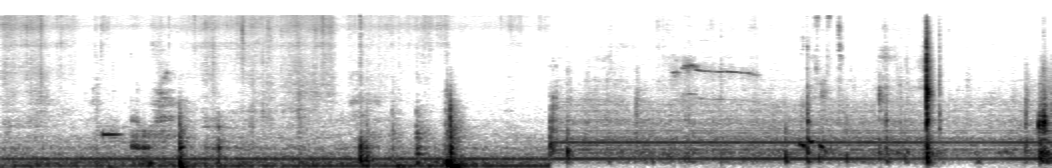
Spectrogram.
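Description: A large kitchen knife cutting raw pork on a wooden cutting board, the blade knocking on the board now and then, with one sharp knock near the end. A steady low hum runs underneath.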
